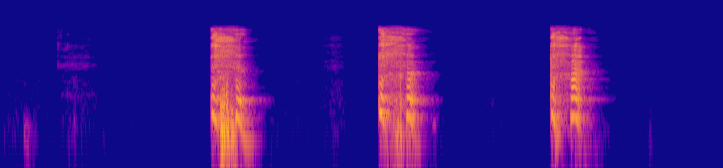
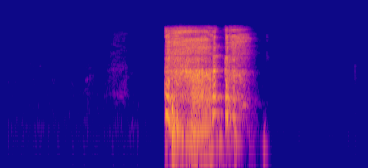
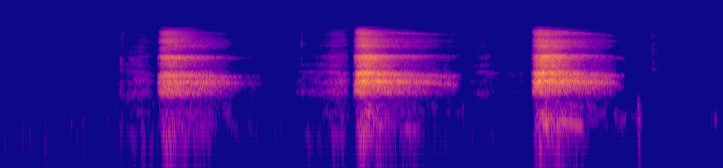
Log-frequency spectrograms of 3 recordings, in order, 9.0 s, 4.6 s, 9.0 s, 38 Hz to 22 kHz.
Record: {"three_cough_length": "9.0 s", "three_cough_amplitude": 19688, "three_cough_signal_mean_std_ratio": 0.29, "cough_length": "4.6 s", "cough_amplitude": 21017, "cough_signal_mean_std_ratio": 0.34, "exhalation_length": "9.0 s", "exhalation_amplitude": 12659, "exhalation_signal_mean_std_ratio": 0.35, "survey_phase": "alpha (2021-03-01 to 2021-08-12)", "age": "45-64", "gender": "Female", "wearing_mask": "No", "symptom_abdominal_pain": true, "symptom_fatigue": true, "symptom_fever_high_temperature": true, "symptom_onset": "4 days", "smoker_status": "Never smoked", "respiratory_condition_asthma": false, "respiratory_condition_other": false, "recruitment_source": "Test and Trace", "submission_delay": "2 days", "covid_test_result": "Positive", "covid_test_method": "RT-qPCR", "covid_ct_value": 15.1, "covid_ct_gene": "ORF1ab gene", "covid_ct_mean": 15.4, "covid_viral_load": "8700000 copies/ml", "covid_viral_load_category": "High viral load (>1M copies/ml)"}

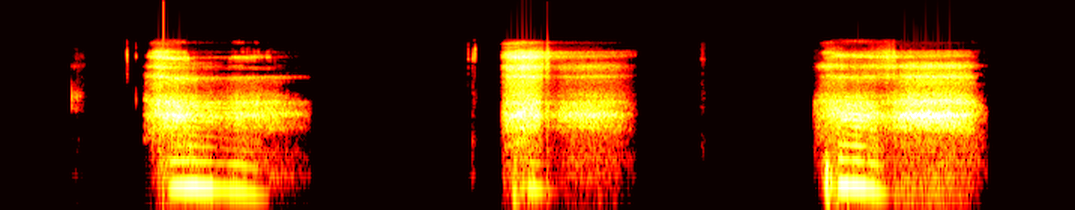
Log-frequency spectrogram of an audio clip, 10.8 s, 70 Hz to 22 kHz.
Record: {"exhalation_length": "10.8 s", "exhalation_amplitude": 31135, "exhalation_signal_mean_std_ratio": 0.48, "survey_phase": "beta (2021-08-13 to 2022-03-07)", "age": "18-44", "gender": "Male", "wearing_mask": "No", "symptom_fatigue": true, "smoker_status": "Never smoked", "respiratory_condition_asthma": false, "respiratory_condition_other": false, "recruitment_source": "Test and Trace", "submission_delay": "1 day", "covid_test_result": "Positive", "covid_test_method": "RT-qPCR", "covid_ct_value": 21.2, "covid_ct_gene": "N gene"}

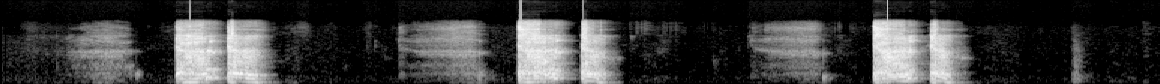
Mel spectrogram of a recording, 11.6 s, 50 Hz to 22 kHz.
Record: {"three_cough_length": "11.6 s", "three_cough_amplitude": 32768, "three_cough_signal_mean_std_ratio": 0.36, "survey_phase": "beta (2021-08-13 to 2022-03-07)", "age": "45-64", "gender": "Female", "wearing_mask": "No", "symptom_cough_any": true, "symptom_fatigue": true, "symptom_fever_high_temperature": true, "symptom_headache": true, "symptom_change_to_sense_of_smell_or_taste": true, "symptom_loss_of_taste": true, "smoker_status": "Prefer not to say", "respiratory_condition_asthma": false, "respiratory_condition_other": false, "recruitment_source": "Test and Trace", "submission_delay": "2 days", "covid_test_result": "Positive", "covid_test_method": "RT-qPCR", "covid_ct_value": 14.7, "covid_ct_gene": "ORF1ab gene", "covid_ct_mean": 14.9, "covid_viral_load": "13000000 copies/ml", "covid_viral_load_category": "High viral load (>1M copies/ml)"}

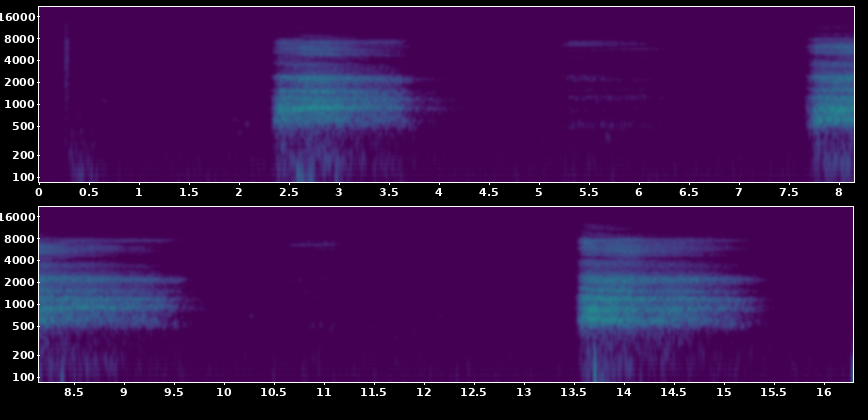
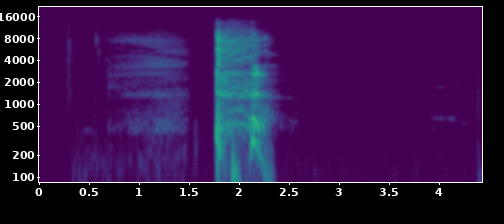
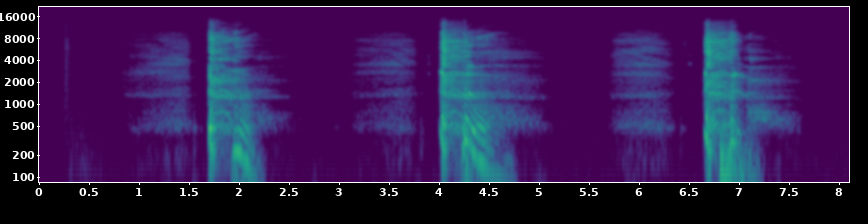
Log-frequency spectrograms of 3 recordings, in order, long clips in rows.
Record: {"exhalation_length": "16.3 s", "exhalation_amplitude": 1186, "exhalation_signal_mean_std_ratio": 0.43, "cough_length": "4.4 s", "cough_amplitude": 15159, "cough_signal_mean_std_ratio": 0.25, "three_cough_length": "8.1 s", "three_cough_amplitude": 19940, "three_cough_signal_mean_std_ratio": 0.3, "survey_phase": "beta (2021-08-13 to 2022-03-07)", "age": "45-64", "gender": "Male", "wearing_mask": "No", "symptom_cough_any": true, "smoker_status": "Never smoked", "respiratory_condition_asthma": false, "respiratory_condition_other": false, "recruitment_source": "Test and Trace", "submission_delay": "2 days", "covid_test_result": "Positive", "covid_test_method": "RT-qPCR", "covid_ct_value": 18.9, "covid_ct_gene": "ORF1ab gene", "covid_ct_mean": 18.9, "covid_viral_load": "630000 copies/ml", "covid_viral_load_category": "Low viral load (10K-1M copies/ml)"}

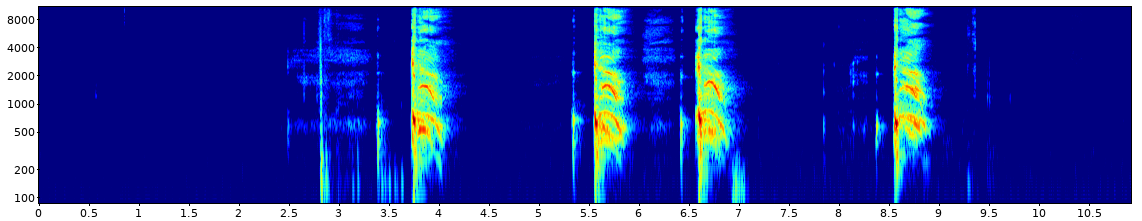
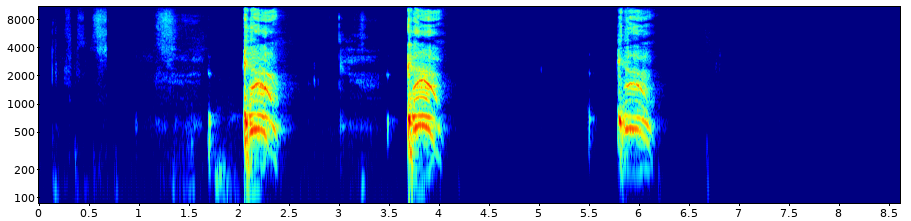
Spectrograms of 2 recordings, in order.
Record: {"cough_length": "10.9 s", "cough_amplitude": 32768, "cough_signal_mean_std_ratio": 0.23, "three_cough_length": "8.6 s", "three_cough_amplitude": 32768, "three_cough_signal_mean_std_ratio": 0.25, "survey_phase": "beta (2021-08-13 to 2022-03-07)", "age": "45-64", "gender": "Female", "wearing_mask": "No", "symptom_cough_any": true, "symptom_runny_or_blocked_nose": true, "symptom_sore_throat": true, "smoker_status": "Never smoked", "respiratory_condition_asthma": false, "respiratory_condition_other": true, "recruitment_source": "REACT", "submission_delay": "1 day", "covid_test_result": "Negative", "covid_test_method": "RT-qPCR"}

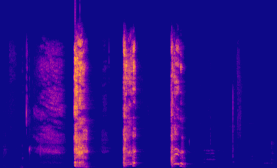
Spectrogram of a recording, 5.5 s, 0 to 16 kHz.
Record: {"three_cough_length": "5.5 s", "three_cough_amplitude": 31057, "three_cough_signal_mean_std_ratio": 0.29, "survey_phase": "beta (2021-08-13 to 2022-03-07)", "age": "18-44", "gender": "Female", "wearing_mask": "No", "symptom_runny_or_blocked_nose": true, "symptom_headache": true, "symptom_change_to_sense_of_smell_or_taste": true, "symptom_loss_of_taste": true, "symptom_onset": "4 days", "smoker_status": "Ex-smoker", "respiratory_condition_asthma": false, "respiratory_condition_other": false, "recruitment_source": "Test and Trace", "submission_delay": "1 day", "covid_test_result": "Positive", "covid_test_method": "RT-qPCR", "covid_ct_value": 22.8, "covid_ct_gene": "ORF1ab gene"}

